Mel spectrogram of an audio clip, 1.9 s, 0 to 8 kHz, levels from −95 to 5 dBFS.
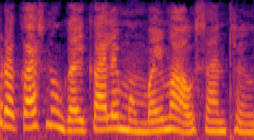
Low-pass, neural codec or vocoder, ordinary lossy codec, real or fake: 7.2 kHz; none; Opus, 24 kbps; real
